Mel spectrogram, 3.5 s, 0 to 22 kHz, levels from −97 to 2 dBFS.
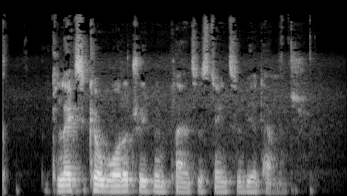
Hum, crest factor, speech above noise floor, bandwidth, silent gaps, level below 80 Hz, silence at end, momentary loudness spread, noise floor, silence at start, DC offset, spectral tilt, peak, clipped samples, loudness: none; 18 dB; 26 dB; 16 kHz; none; -64 dBFS; 0.45 s; 17 LU; -45 dBFS; 0.55 s; under 0.1%; -3.5 dB/octave; -2 dBFS; under 0.1%; -19 LUFS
